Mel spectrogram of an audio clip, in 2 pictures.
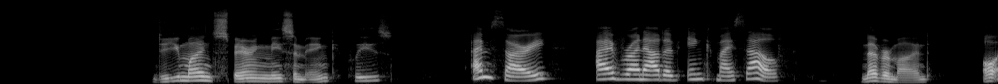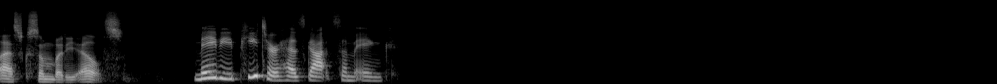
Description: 英语口语情景短对话17-4：借墨水（MP3）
